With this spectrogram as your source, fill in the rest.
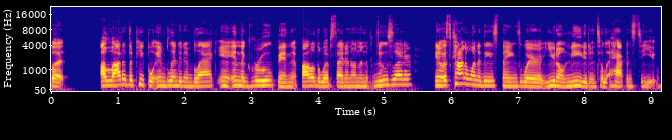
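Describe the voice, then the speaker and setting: On a very clean recording with a silent background, a woman with an American accent talks at a very fast pace, her medium pitch kept in a fairly even intonation. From US South, Memphis Tennessee. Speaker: founder of a blended-family support group. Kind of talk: interview. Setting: podcast interview. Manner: halting, with repetitions.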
